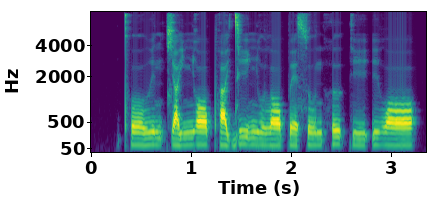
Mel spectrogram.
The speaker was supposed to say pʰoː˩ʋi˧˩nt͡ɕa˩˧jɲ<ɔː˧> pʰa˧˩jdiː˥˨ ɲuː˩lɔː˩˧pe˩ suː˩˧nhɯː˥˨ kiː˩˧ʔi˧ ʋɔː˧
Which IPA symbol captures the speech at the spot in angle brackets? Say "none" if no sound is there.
ɔː˧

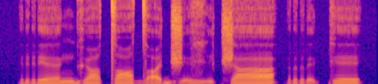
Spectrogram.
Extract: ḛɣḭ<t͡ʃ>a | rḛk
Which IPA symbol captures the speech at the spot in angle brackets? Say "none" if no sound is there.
t͡ʃ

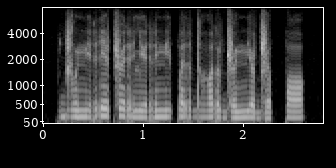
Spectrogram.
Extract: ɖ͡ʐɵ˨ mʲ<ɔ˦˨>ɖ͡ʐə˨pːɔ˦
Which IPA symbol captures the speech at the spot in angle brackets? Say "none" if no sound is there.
ɔ˦˨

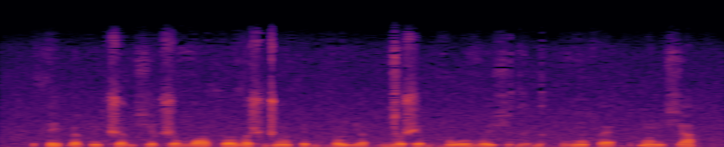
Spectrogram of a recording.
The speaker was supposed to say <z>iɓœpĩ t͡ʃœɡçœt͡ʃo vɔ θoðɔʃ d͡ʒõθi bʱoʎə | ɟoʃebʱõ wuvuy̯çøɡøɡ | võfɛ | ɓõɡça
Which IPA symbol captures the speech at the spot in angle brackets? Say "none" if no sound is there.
θ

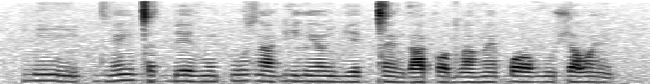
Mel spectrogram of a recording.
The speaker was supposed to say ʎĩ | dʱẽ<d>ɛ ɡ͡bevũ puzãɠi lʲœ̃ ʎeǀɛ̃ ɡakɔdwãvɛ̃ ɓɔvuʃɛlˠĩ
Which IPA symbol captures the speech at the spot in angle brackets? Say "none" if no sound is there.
ɡ͡ǀ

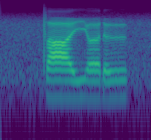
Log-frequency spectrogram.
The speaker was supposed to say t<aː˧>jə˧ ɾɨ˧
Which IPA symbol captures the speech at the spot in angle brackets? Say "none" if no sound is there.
aː˧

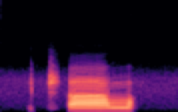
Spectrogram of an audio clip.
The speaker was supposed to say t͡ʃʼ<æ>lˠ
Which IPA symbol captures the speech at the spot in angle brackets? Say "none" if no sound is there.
a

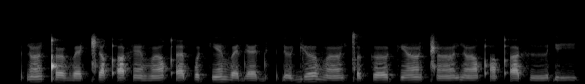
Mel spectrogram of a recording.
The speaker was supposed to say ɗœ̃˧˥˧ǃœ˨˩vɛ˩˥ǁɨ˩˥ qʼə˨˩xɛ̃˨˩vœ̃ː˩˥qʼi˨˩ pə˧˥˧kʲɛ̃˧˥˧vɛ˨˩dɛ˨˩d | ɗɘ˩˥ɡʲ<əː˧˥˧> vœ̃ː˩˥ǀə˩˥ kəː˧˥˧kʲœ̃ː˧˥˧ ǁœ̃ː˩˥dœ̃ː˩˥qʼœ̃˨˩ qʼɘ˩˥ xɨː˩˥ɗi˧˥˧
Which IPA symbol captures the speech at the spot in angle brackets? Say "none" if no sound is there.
əː˧˥˧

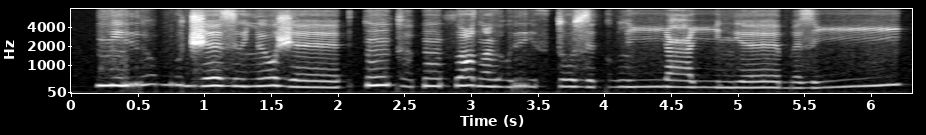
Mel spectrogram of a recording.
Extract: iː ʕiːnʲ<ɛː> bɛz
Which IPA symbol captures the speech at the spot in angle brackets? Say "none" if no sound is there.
ɛː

